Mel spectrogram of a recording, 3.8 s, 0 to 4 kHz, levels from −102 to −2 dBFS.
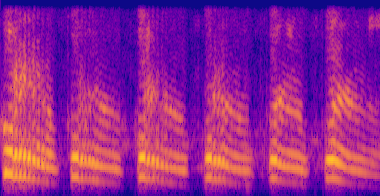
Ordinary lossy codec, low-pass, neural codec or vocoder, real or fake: none; 3.6 kHz; none; real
